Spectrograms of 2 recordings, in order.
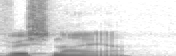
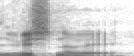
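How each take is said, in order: First: The last syllable begins with a 'y' sound. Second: The last syllable begins with a 'v' sound. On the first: Someone ignorant is trying to say it. The speaker calls it wrong. "the fool doesn't know how to say it properly. So he says Vishnaya" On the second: Someone learned is saying it. The speaker calls it right. "He says it properly"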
